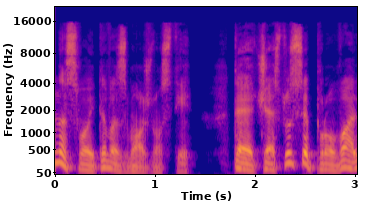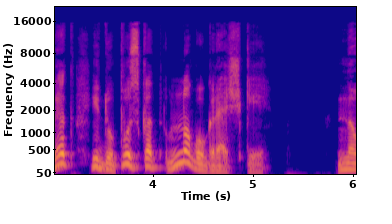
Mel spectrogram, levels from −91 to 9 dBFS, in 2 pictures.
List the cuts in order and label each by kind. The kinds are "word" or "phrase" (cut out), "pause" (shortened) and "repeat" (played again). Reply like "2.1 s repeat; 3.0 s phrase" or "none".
none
